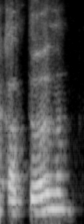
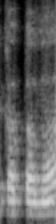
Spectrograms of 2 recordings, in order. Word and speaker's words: katana: como katana né e não é katana a terminologia correta é catar na água acento tónico na última sílaba e se vocês olharem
